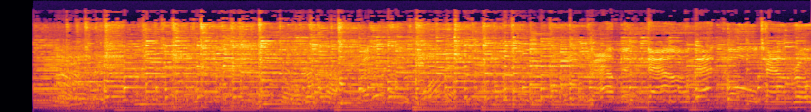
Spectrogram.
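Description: Bluegrass string band playing an instrumental intro on banjo, fiddle, mandolin, acoustic guitar and upright bass, cutting in abruptly about half a second in.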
